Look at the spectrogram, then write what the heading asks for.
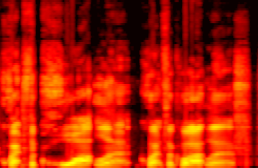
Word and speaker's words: Quetzalcoatlus: It's Quetzalcoatlus. Oh, man. I can't even remember how to pronounce it now.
